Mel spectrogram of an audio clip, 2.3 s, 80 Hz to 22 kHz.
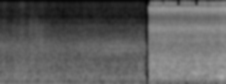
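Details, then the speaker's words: Pressure canner, new to the owner, heating pints of deboned chicken in broth, before the jiggler goes on: low microwave fan hum, then a sudden steady hiss of steam venting as it comes up to pressure, which must continue 10 minutes; normal. "But what that's doing is it's coming up to pressure, and that's the noise that you hear. This has to happen for 10 minutes before you can put on the jiggler."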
